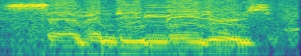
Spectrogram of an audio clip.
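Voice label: "seventy meters", male; hl2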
